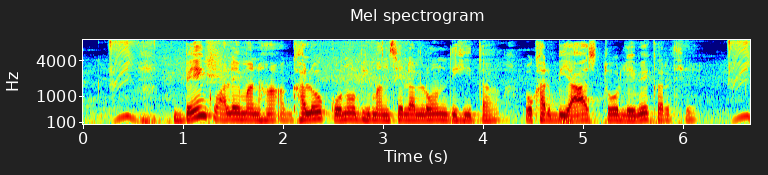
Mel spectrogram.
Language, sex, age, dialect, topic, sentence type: Chhattisgarhi, male, 25-30, Central, banking, statement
